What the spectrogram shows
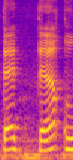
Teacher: ये वाव मद्दा है तो इसे हम वाव मद्दा को खींच के पढ़ेंगे और क़ाफ को पुर पढ़ेंगे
